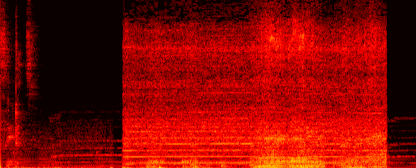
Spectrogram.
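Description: Electric hand mixer starting up about a second in and running steadily with a motor whine, its beaters churning cocoa powder into cake batter in a stainless steel bowl. It cuts off suddenly near the end.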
